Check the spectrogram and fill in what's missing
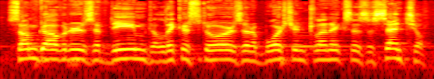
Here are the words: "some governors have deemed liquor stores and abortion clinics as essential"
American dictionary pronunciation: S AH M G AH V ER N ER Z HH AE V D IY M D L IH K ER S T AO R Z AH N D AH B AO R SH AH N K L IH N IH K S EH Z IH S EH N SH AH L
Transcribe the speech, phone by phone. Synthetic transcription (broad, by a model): S AH M G AH V ER N ER Z HH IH V D IY M D L IH K ER S T AO R Z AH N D AH B AO R SH AH N K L IH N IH K S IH Z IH S EH N SH L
